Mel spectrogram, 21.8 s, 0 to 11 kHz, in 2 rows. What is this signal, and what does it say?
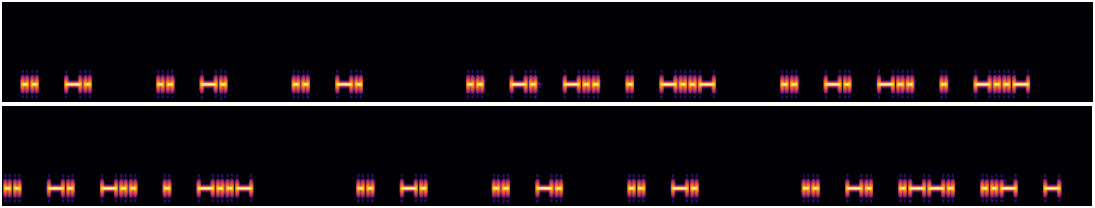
Morse code, heard as a keyed tone, about 25 wpm, spaced as for 18 wpm, 600 Hz. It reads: IN IN IN INDEX INDEX INDEX IN IN IN INPUT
